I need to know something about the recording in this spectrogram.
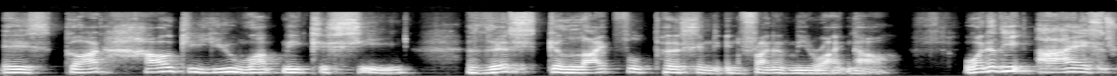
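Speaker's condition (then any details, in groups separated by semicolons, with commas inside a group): Cleft palate; congenital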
